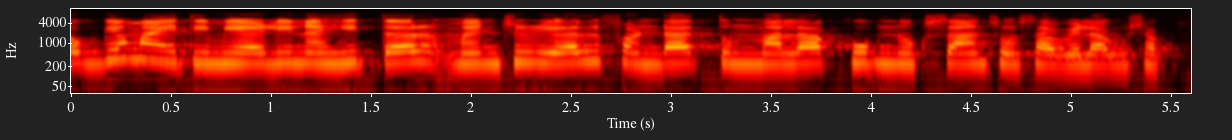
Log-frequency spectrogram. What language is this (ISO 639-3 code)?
mar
